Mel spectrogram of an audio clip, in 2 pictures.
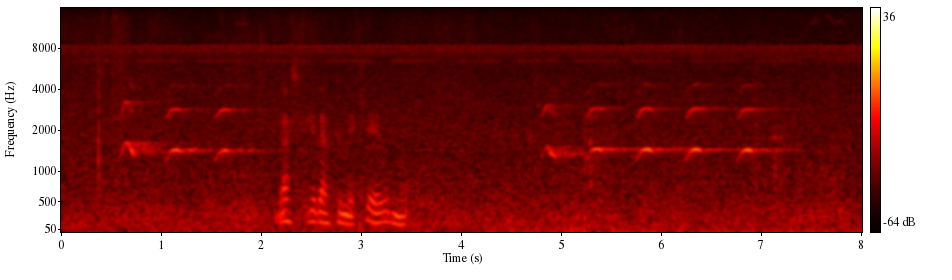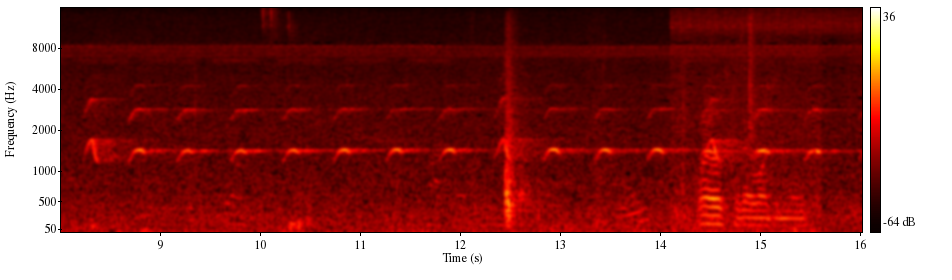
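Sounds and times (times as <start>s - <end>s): bird whistling: 8.2s - 16.0s.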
